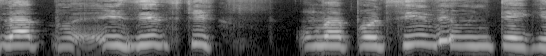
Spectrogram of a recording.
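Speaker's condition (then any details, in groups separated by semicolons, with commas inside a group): Paralysis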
